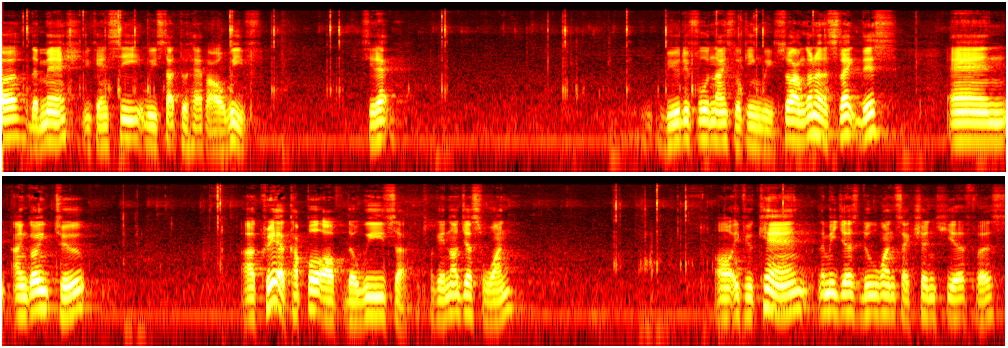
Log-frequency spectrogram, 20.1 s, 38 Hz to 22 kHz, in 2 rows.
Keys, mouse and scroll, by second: 0.3 alt+click, 0.8 alt+middle click, 1.2 alt+click, 1.5-2.2 scroll up 1, 2.3 alt+click, 3.3 click, 4.1 scroll down 1, 4.5 alt+click, 5.8-6.1 scroll up 1, 6.3 alt+click, 6.9 scroll down 1, 7.1 alt+middle click, 7.5 click, 7.9 scroll down 1, 8.1 alt+middle click, 9.0-9.8 typing, 10.6-11.3 scroll up 1, 11.3 typing, 12.3-16.5 drag, 16.6 alt+click, 17.9-20.0 drag.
